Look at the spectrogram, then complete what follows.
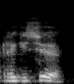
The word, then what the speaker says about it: Regisseur: Es del alemán, pero creo que la toman de otro idioma. Yo creo que es del francés y no se pronuncia como lo pronunciaríamos en alemán, sino que suena Regisseur.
